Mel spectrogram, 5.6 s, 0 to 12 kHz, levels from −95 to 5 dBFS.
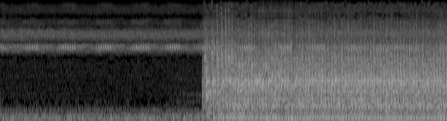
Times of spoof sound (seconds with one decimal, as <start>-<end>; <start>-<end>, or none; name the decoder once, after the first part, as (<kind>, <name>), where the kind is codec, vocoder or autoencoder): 3.2-3.7 (codec, HILCodec)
